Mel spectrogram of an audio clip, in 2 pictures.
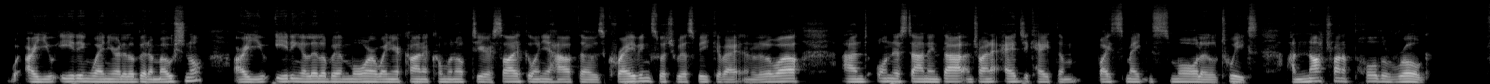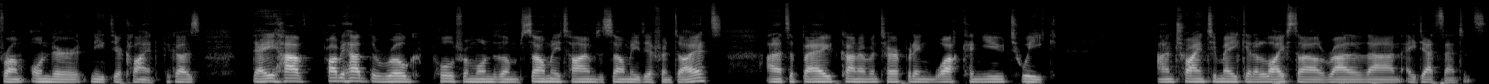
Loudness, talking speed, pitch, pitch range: -25 LUFS, 205 wpm, 125 Hz, 120-130 Hz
